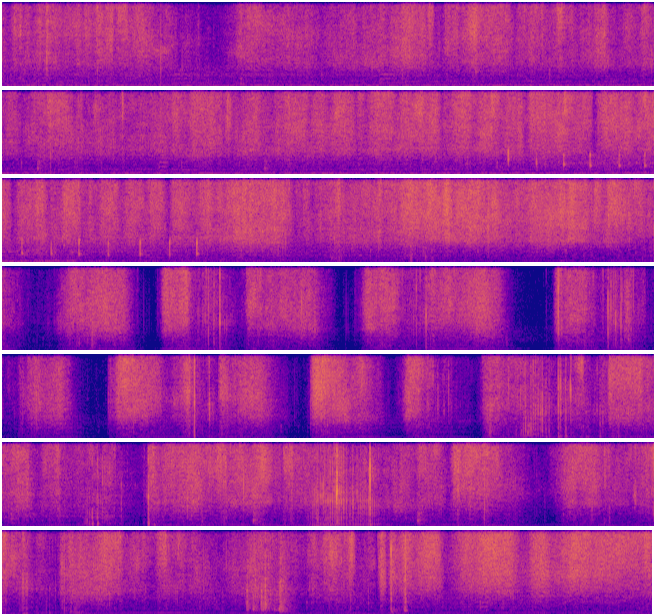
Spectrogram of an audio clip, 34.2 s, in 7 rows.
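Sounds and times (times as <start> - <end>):
low hum: 0.0 - 12.5
vinyl gloves rubbing and rustling with hand movements: 0.0 - 34.2.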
